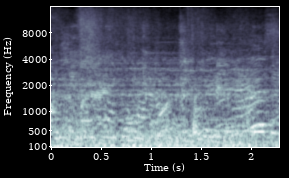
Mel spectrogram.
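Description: People's voices over the steady background noise of a busy open-air market street.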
